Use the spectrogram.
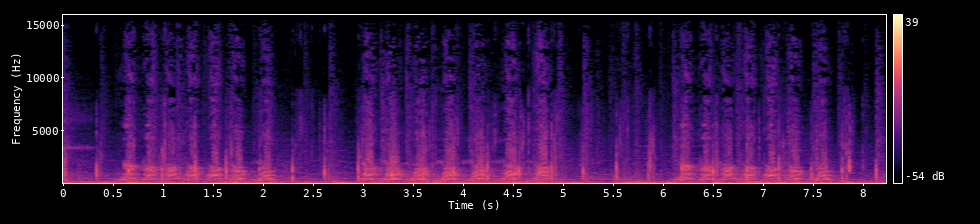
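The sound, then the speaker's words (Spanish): A dog attacks and bites a person, barking aggressively in a rapid, relentless series of loud barks and snarls over a low rumbling background that continues for the whole stretch. “El perro puede salir en cualquier momento y atacarnos.”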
